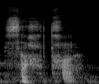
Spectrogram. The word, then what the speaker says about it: Sartre: This French name, the name, of course, of a famous French philosopher from history. So in France, it is said as Sartre, Sartre, as in Jean-Paul Sartre.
